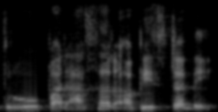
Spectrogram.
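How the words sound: Each word is separated clearly at its boundaries. The separate names are understood. The speaker calls it right.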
